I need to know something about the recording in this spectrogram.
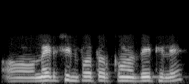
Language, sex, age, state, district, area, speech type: Odia, male, 45-60, Odisha, Nabarangpur, rural, conversation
